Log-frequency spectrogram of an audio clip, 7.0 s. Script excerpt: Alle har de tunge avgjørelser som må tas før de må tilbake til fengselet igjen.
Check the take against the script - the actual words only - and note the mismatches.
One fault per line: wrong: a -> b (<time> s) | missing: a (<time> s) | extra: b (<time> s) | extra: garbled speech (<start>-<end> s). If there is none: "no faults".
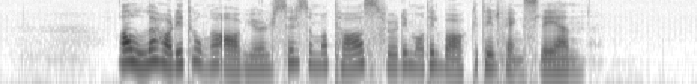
no faults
